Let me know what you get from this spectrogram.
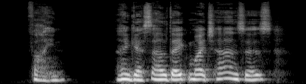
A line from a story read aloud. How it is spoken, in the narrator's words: Zhaoyunlan says with a dry laugh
